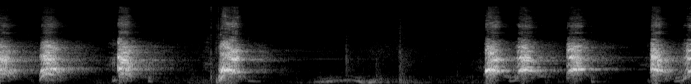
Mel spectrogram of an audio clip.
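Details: Beagle excited over a newly found toy, barking in sharp, rapid bursts: three barks, a pause with soft low rustling, then four more quick barks.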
